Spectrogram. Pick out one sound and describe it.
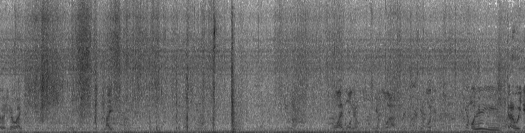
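Many people talk at once around a crowd.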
